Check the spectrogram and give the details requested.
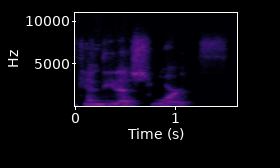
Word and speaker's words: Candida Schwartz: I am Amira, and I have a special guest today, Miss Candida Schwartz. Did I pronounce Hi.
